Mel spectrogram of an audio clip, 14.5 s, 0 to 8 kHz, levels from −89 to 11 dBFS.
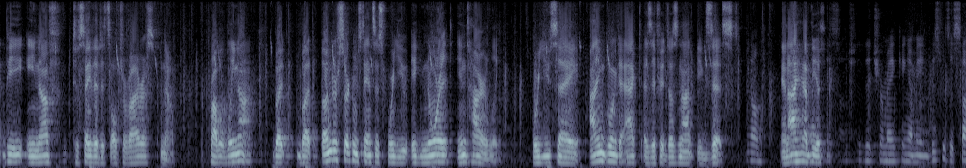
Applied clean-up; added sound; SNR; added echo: neural mask model RNNoise.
